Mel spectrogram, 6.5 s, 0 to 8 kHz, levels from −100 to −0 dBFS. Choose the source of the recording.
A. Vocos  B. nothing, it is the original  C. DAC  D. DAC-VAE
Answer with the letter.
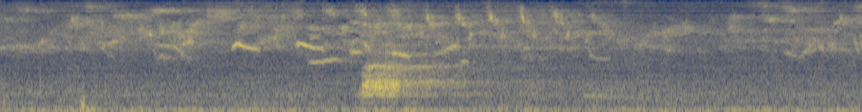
C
